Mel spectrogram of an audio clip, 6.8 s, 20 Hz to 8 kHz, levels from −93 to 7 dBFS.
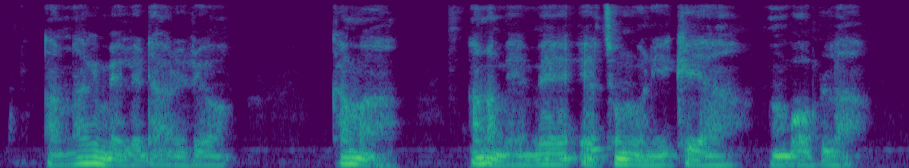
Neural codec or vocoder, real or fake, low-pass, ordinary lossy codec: vocoder, 44.1 kHz, 128 mel bands, Pupu-Vocoder; fake; 7.2 kHz; none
